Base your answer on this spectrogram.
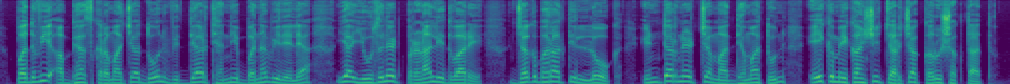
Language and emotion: Marathi, neutral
